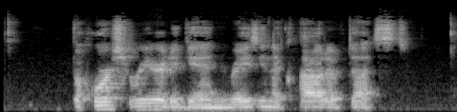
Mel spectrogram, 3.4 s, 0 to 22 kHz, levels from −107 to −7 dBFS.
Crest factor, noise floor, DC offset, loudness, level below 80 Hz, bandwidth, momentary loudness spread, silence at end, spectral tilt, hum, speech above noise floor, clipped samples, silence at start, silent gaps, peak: 20 dB; -57 dBFS; under 0.1%; -29 LUFS; -68 dBFS; 12 kHz; 11 LU; 0.05 s; -4.5 dB/octave; none; 28 dB; under 0.1%; 0.05 s; none; -10 dBFS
